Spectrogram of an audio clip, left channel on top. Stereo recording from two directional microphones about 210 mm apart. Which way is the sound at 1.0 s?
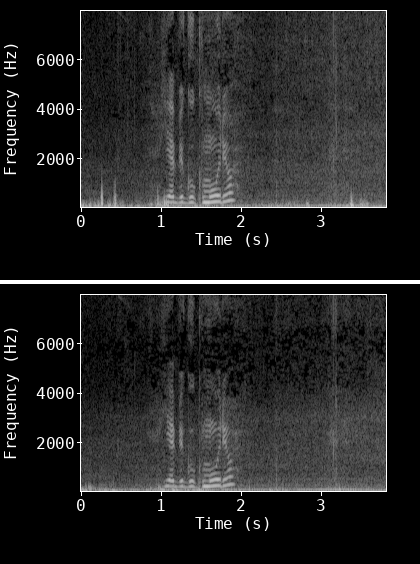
25° left (ahead or behind).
